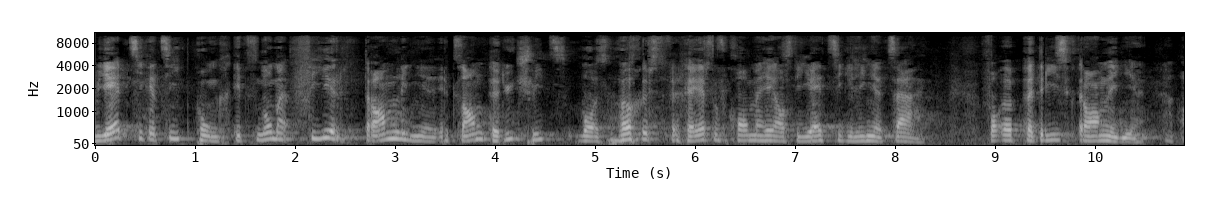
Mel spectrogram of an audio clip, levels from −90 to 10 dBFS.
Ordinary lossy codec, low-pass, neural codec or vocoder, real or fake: AAC, 32 kbps; 9.9 kHz; codec, 16 kHz in and 24 kHz out, 2.2 kbps, FireRedTTS-2 codec; fake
